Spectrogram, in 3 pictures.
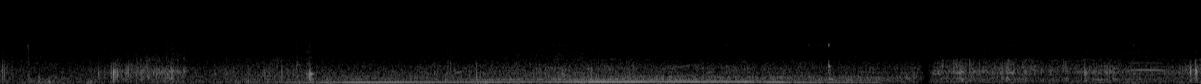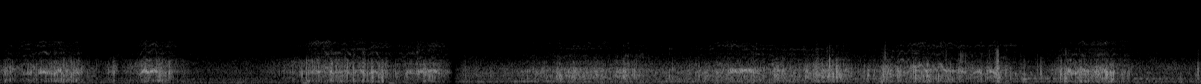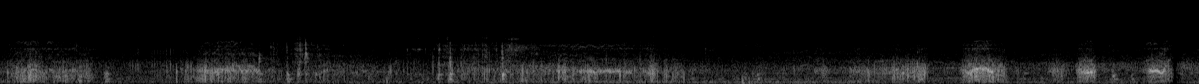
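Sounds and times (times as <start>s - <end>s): toy car electric motor whining: 9.4s - 13.9s, 14.8s - 16.6s, 17.3s - 23.4s, 24.0s - 35.8s.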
